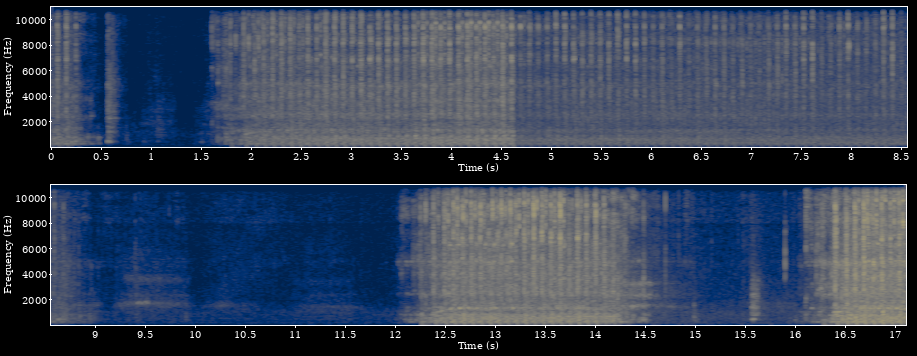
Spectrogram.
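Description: A sewing machine stitches a line in fabric in several loud, close bursts, a long run that shifts to a slower pace, then silence, then two shorter runs separated by a pause, with no voices.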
